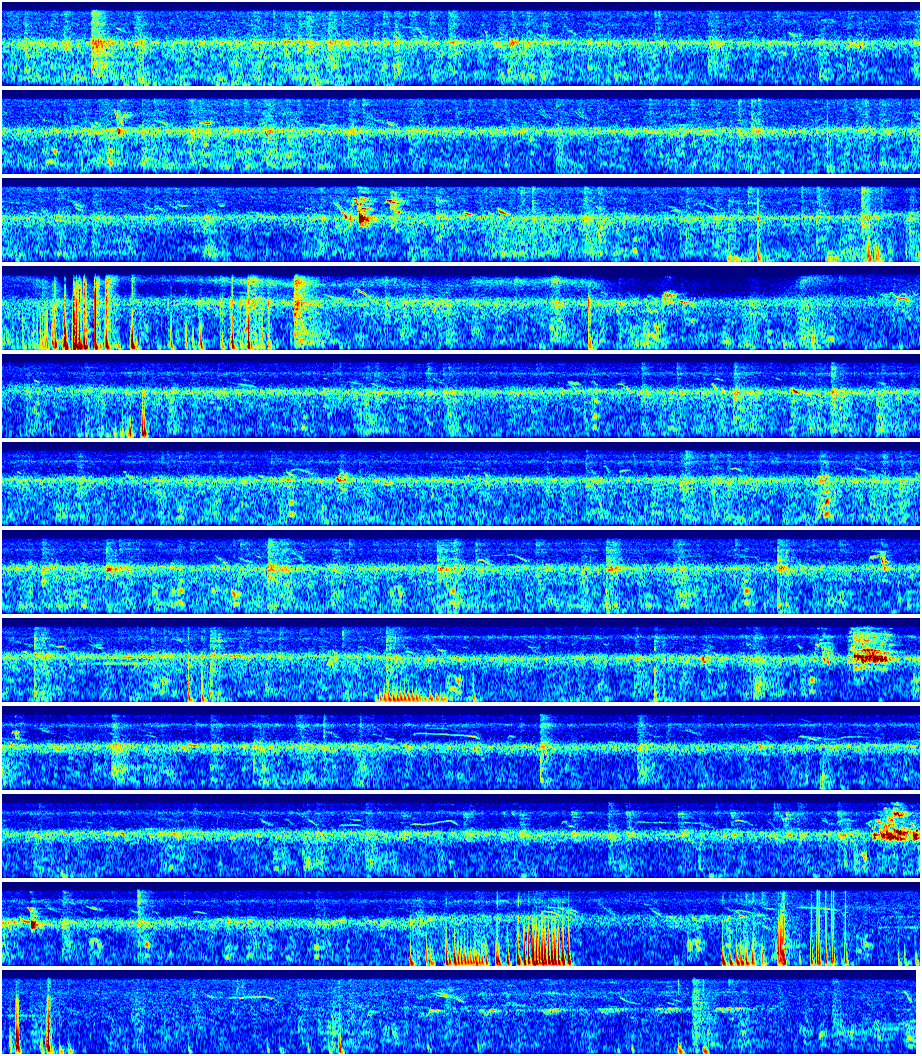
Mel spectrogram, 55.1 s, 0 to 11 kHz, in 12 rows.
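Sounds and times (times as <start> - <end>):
chickens clucking softly: 0.0 - 55.0
wing flapping: 10.6 - 18.1, 27.4 - 36.0.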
